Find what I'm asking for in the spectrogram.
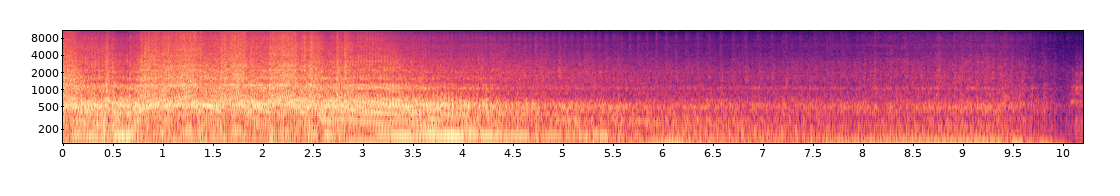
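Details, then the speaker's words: Second-gen diesel pickup with long-tube headers: loud raspy blare revving hard to the rev limiter, then gruff idle; rotted, cracked headers causing a big exhaust leak. "as you guys can hear the exhaust on this truck is well it's less of an exhaust and more of just a big exhaust leak let me shut her down so you can hear me so her headers are rotted out the crack they've been on there for a long time"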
